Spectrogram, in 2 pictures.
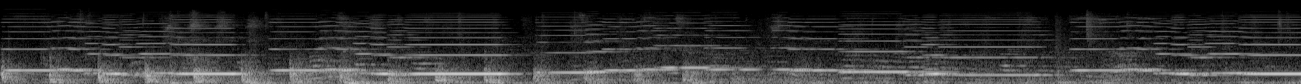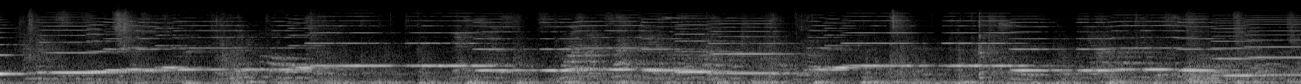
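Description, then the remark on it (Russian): In a corridor of School No. 16, a bright electronic end-of-lesson bell plays a continuous Soviet melody with clear, ringing harmonics in place of the usual metal ringing, while footsteps tap steadily underneath. “Шаги по коридору школы номер 16 и звонок с урока.”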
